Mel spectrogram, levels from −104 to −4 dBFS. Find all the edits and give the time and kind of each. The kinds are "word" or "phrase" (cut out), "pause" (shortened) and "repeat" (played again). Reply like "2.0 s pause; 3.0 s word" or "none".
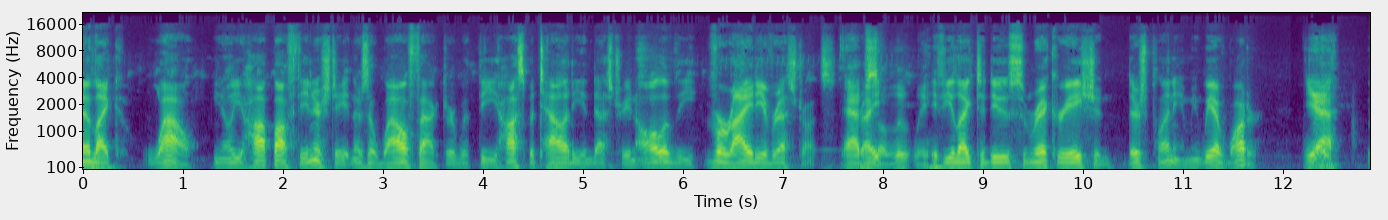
6.2 s pause; 11.4 s word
